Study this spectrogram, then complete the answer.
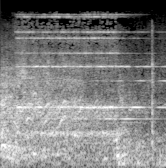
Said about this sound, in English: He's on the telephone. He's calling me up right now.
